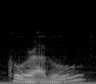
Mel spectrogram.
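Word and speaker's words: クラブ: okay let me repeat for japanese club and school will be pronounced as kurabu and sukuru respectively what does this mean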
